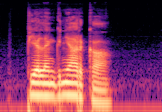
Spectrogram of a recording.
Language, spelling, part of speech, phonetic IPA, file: Polish, pielęgniarka, noun, [ˌpʲjɛlɛ̃ŋʲɟˈɲarka], Pl-pielęgniarka.ogg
